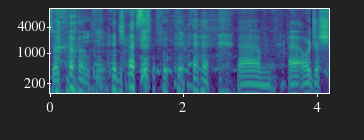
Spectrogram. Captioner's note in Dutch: gelach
